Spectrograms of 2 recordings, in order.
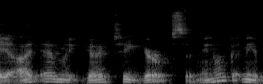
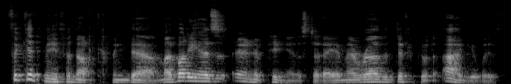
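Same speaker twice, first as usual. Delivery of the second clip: higher, louder character voice; apologetic ailing character; 4 semitones higher, 6 dB louder than usual. Acted. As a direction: politely excuse yourself as an ailing guest. Reads unwell woman's dialogue.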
